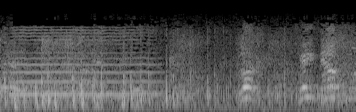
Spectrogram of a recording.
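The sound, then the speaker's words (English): Galloping hooves of many riders, a cavalry approaching, sound as a rapid rhythmic clatter over sustained musical tones, then fade into softer, uneven thuds while a voice speaks. “Listen, what's that I hear? Sounds like riders”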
